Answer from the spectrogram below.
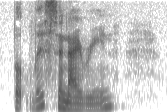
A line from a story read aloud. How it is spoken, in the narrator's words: whispered one of the faces, a motherly one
